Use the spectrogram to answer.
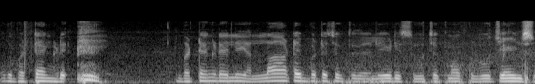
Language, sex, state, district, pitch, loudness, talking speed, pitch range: Kannada, male, Karnataka, Raichur, 140 Hz, -19 LUFS, 155 wpm, 135-150 Hz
